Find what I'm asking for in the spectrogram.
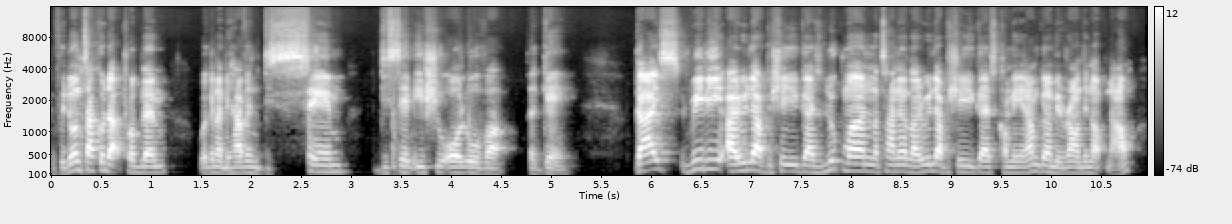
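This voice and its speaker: A man's voice: mid-range voice, quick pace, a bit bright. A man from Nigeria hosting a casual football reaction live stream, reading out viewer comments and repeating himself as he goes. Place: home studio, remote guests on call.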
